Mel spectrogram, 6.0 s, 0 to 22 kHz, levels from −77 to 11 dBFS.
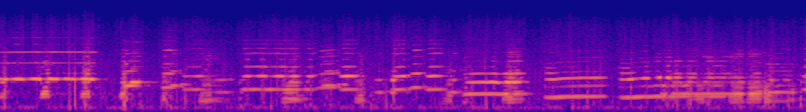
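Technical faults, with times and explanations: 4.95–5.05 s, frames out of order: two adjacent blocks of coded audio, each about 46 ms long and consistent with two frames apiece, reached the decoder swapped and were played back that way. The roughly 0.1 s stretch runs with its halves exchanged, so the sound jumps forward, then back, then forward again. Each of the three joins breaks the waveform's continuity, giving a short garbled flutter. No time is lost overall.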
